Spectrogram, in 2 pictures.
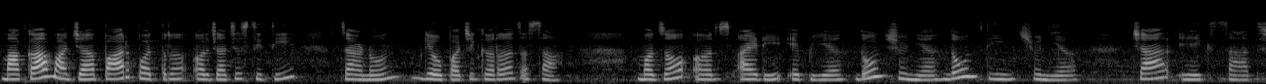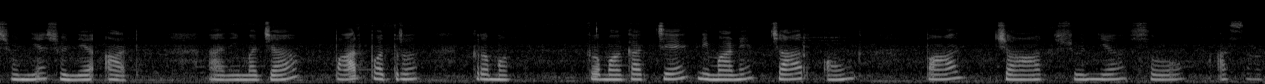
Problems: none marked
